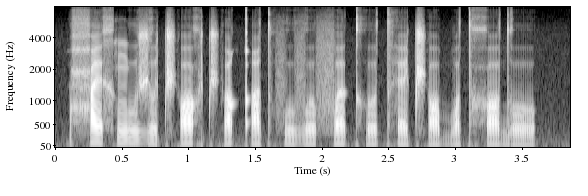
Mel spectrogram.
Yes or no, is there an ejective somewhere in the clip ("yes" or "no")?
yes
